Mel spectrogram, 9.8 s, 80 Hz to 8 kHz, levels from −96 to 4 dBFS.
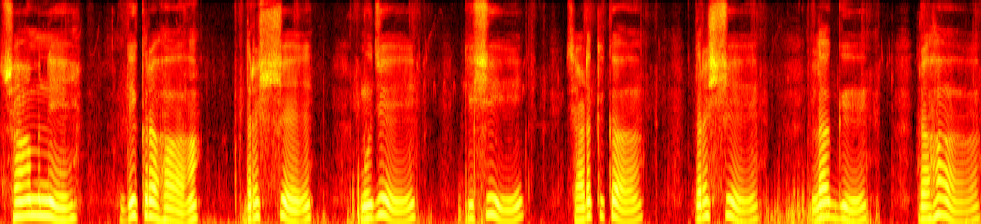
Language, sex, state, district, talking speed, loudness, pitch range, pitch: Hindi, male, Rajasthan, Bikaner, 75 wpm, -16 LUFS, 155-195 Hz, 175 Hz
